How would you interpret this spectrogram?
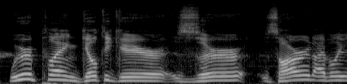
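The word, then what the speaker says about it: Xrd: We were playing Guilty Gear Zard, I believe it's pronounced.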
